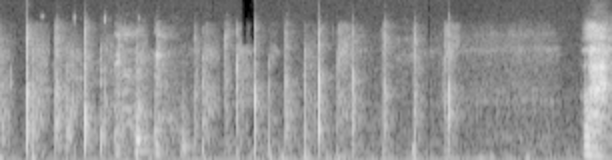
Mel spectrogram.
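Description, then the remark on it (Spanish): Brief applause from a few people: about twenty sharp, irregular hand claps that gradually thin out and stop, followed by a short burst of rustling noise at the end. No one speaks. “Un aplauso.”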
